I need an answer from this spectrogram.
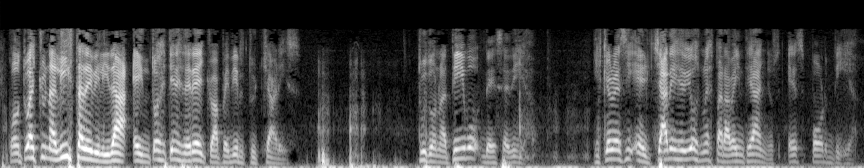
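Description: A man preaching a sermon who swings between hushed asides and loud, emphatic appeals to the congregation. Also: fairly high pitch, expressive, normal speed, no echo. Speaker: pastor. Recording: dull lo-fi sound.

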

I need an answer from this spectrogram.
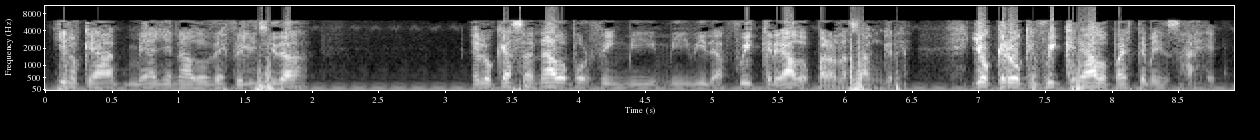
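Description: A man preaching a sermon in a church, passionately moving from quiet storytelling to fervent shouting. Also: medium pitch, gravelly, rough recording. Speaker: pastor.

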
